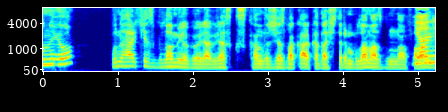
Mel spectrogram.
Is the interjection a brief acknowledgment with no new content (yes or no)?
no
